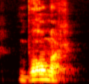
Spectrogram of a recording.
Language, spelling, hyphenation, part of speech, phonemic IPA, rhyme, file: Dutch, brommer, brom‧mer, noun, /ˈbrɔmər/, -ɔmər, Nl-brommer.ogg
- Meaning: 1. moped (low-powered motorcycle) 2. one who hums, buzzes, drones 3. infertile cow 4. coach taxi drawn by one horse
